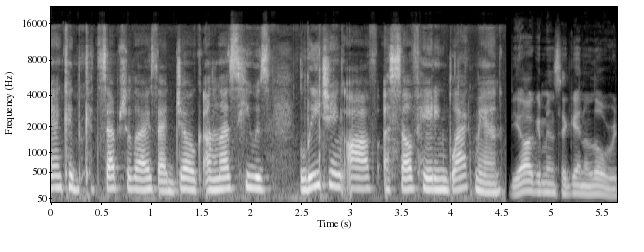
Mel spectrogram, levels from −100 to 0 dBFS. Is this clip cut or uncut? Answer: uncut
